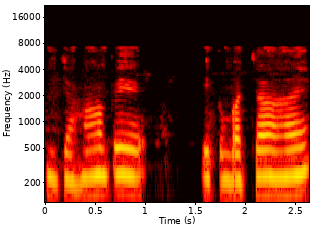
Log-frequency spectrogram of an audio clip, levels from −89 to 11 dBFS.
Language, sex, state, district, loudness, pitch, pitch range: Hindi, female, Bihar, Purnia, -26 LUFS, 235 Hz, 220-245 Hz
